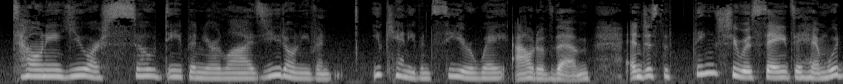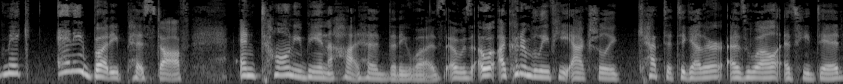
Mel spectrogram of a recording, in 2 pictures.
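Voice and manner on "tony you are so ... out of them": put-on calm, passive-aggressive voice. Retelling what Cass said to Tony: imitating Cass, calm and passive aggressive. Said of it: "the passive aggressive, like".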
